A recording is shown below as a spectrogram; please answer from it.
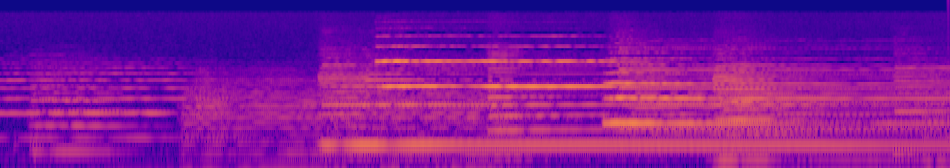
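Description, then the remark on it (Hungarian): A brass horn blares a fanfare signalling a guest's arrival, long sustained notes that shift pitch every second or two, swelling louder midway, with no voices present. “Hallott? A végítélet harsonája kürt.”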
